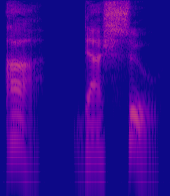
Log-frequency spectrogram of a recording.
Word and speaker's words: Asuta: That is the full teaching Asuta, pronounced A-su-tah, -TAH carries within its ancient Aramaic structure.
